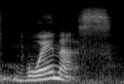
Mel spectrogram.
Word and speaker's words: buenas: Notice that this is buenas, buenas. The A in Spanish is always A, and it agrees with a feminine word, which tardes is feminine.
